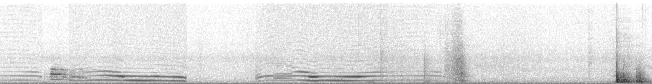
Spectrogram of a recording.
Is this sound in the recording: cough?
no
